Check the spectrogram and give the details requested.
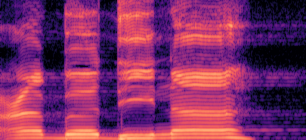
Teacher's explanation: ba sukun huruf ba yang mati asli di tengah kalimat qalqalah sugro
